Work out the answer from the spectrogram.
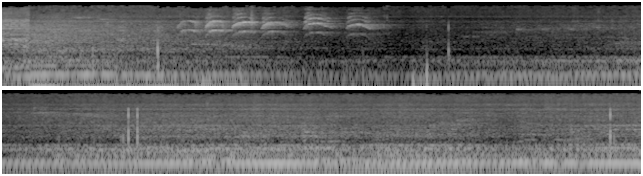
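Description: A bird calling a quick run of repeated chirps over a steady low rumble. A louder sudden sound comes just before the chirps, and a few faint clicks come later.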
